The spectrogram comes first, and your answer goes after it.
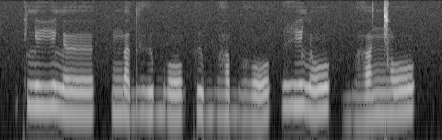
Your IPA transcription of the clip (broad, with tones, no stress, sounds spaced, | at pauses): k l iː˥ l ɘː˧ | ŋ ɐ˧ dʱ ɨ˧ b oː˧˩˧ k ɨ˧˩˧ bʱ ɐ˧˥ bʱ o˧˩˧ | ɦ i˥ l o˧˥ | bʱ ɐ˩˧ ŋ͡ǀ o˧˥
